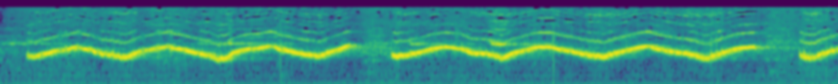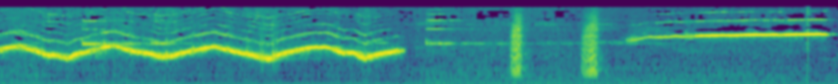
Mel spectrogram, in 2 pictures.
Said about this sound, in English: And that's a car alarm.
